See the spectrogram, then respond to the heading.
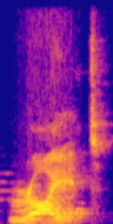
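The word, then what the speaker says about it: write: W is silent. هر موقعی که W قبل از حرف R بیاید از W چی میشه؟ silent میشه. Like we say right. We don't say right. It is wrong.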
